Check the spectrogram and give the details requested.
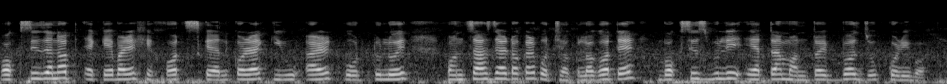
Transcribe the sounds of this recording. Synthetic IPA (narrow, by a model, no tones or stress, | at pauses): ɔksizɔnɔtɛkɛbaɹɛxexɔtskɛnkɔɹakuaɹkodːuloj | pɔnsaɛzaɹtɔkaɹpotʰijɔklɔɡɔtɛbɔksis̬buliʔɛtamɔntɔjbːɔzuɡ̚koɹibɔ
